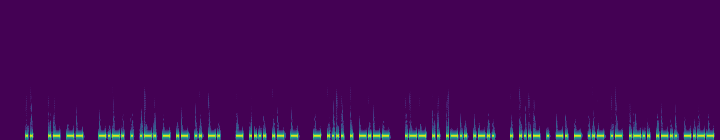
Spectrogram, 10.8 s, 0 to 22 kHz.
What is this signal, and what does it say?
Morse code, heard as a keyed tone, about 36 wpm, 700 Hz. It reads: I AM CERTAIN THAT THEY WILL EVENTUALLY
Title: Sentences from Top 1000 Words - Review Part 6 - 35wpm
